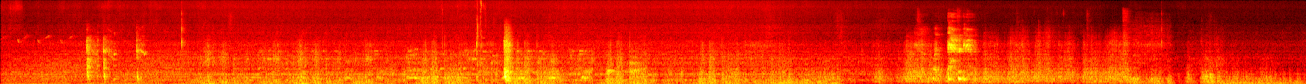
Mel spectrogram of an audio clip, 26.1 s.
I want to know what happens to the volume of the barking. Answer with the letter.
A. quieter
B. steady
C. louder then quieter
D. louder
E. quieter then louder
D.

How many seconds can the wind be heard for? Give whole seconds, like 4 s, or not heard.
26 s.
